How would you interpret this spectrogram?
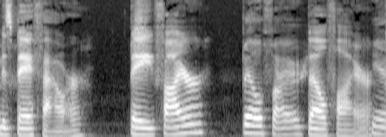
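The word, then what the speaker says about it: Baelfire: Bellfire. Bellfire. Yeah. But it's like B-A-E-L fire. It's spelled like Balefire.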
